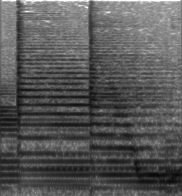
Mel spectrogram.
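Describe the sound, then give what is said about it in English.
An electric guitar rings out with two sharp strums over a sustained, heavily processed tone that bends and slides near the end, loud, with no voices. “Just the way he plays the guitar and all the stuff about the cop show is brilliant.”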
